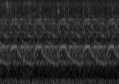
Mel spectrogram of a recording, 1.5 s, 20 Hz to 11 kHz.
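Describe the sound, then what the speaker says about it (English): Wailing police sirens in the video game GTA 5, with several sirens rising and falling in steady, repeating sweeps over a low engine rumble, continuous and fairly loud throughout. "Do they know how to shut off their sirens?"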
